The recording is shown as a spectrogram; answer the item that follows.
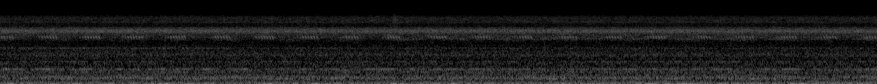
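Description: A steady chorus of insects chirping outdoors: a continuous high buzz with a pulsing trill repeating about twice a second.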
